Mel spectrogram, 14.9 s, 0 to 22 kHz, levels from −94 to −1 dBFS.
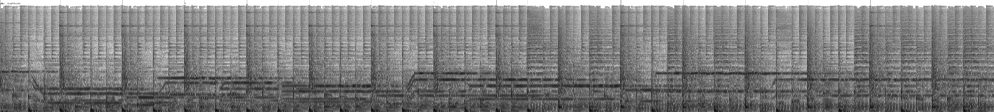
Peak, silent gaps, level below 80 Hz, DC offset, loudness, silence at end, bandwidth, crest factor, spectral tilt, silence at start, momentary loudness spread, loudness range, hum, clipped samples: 0 dBFS; none; -22 dBFS; under 0.1%; -15 LUFS; 0 s; 18 kHz; 16 dB; -4 dB/octave; 0 s; 4 LU; 1 LU; none; under 0.1%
